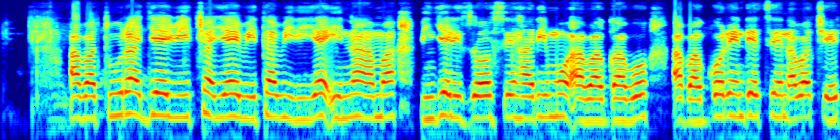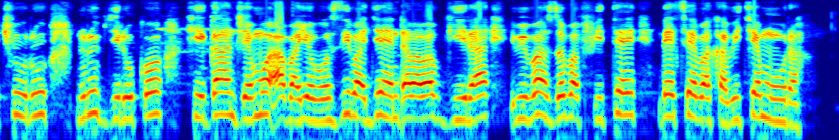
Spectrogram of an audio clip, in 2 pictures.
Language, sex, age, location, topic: Kinyarwanda, female, 18-24, Musanze, government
